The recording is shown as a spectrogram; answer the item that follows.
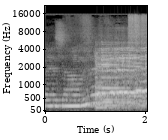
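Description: Live band music: a woman singing over electric guitar and bass guitar, the chord changing about a second in and a long note held from there on.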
